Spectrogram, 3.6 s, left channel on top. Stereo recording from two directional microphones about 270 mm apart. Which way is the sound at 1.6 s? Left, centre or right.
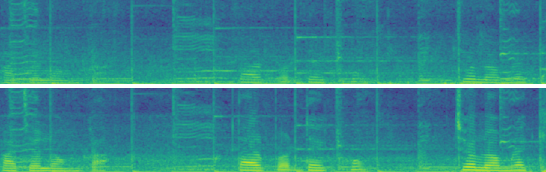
Centre.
